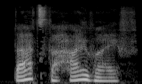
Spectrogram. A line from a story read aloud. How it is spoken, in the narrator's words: Cheeto had breathed out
